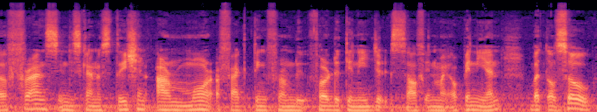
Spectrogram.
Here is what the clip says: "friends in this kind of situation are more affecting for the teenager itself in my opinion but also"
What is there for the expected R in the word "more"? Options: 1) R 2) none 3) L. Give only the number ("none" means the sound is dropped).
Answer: 1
